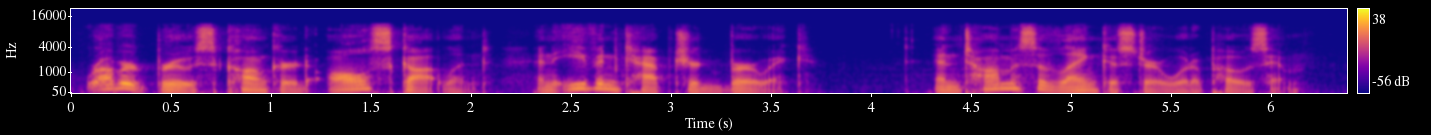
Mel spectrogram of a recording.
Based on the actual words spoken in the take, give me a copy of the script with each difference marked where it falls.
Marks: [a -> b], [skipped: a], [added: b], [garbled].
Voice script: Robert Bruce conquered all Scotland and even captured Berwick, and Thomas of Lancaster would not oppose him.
Robert Bruce conquered all Scotland and even captured Berwick, and Thomas of Lancaster would [skipped: not] oppose him.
